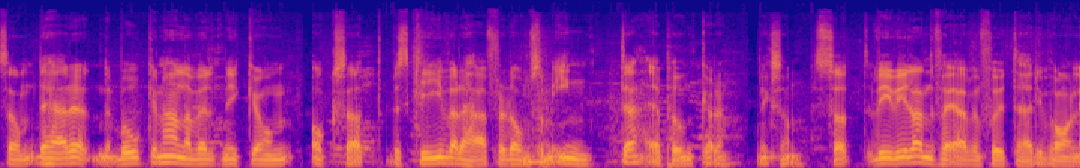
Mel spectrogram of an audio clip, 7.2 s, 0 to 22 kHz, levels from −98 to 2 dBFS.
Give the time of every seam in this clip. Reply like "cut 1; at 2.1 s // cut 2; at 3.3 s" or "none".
none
